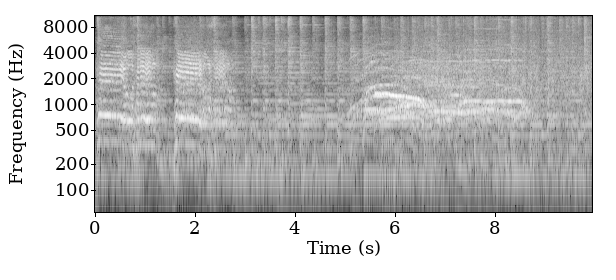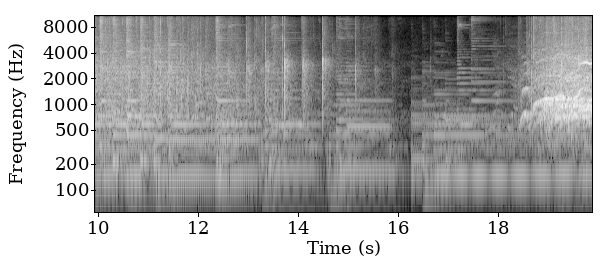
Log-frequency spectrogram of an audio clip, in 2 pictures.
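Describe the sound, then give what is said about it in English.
A large, loud crowd at a concert by a death metal band from Denton chants "Hail Satan" and cheers in unison, with rising whoops and shouts, dipping briefly toward the end before swelling back up. “Sing it. Hail Satan! And put your horns up.”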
